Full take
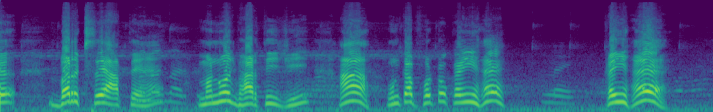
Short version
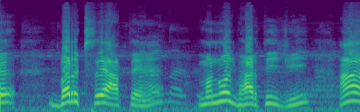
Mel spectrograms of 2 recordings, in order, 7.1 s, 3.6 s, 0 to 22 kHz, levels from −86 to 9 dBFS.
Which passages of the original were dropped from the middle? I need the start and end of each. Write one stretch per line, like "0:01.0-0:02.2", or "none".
none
